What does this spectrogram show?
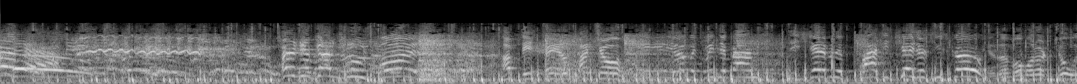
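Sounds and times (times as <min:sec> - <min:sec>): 
hooves clip-clopping: 0:00.0 - 0:10.7
horses neighing: 0:00.0 - 0:10.7.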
